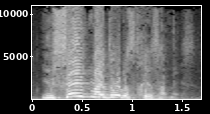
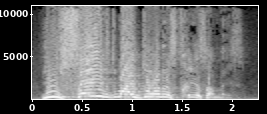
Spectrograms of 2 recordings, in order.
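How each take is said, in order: First: Said in the usual way. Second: Grateful exclamation. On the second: Retold or imitated.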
